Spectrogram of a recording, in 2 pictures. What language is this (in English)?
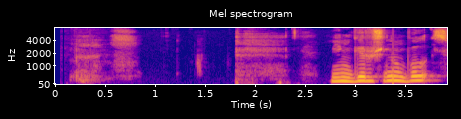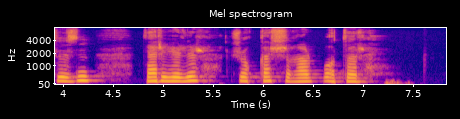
Kazakh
